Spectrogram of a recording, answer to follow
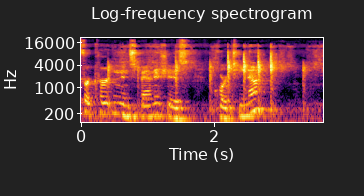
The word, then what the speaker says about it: cortina: The word for curtain in Spanish is cortina. Because it comes before an O, cortina, okay?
